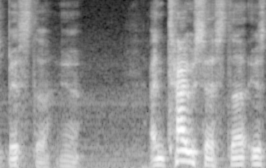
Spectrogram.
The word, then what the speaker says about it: Bicester: Yeah, but Bicester is Bister, yeah.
